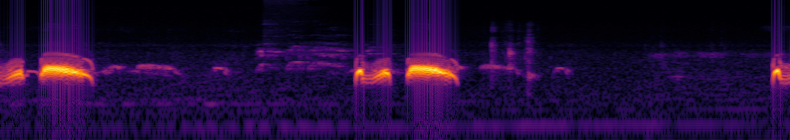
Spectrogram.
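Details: Spotted dove decoy voice meant to provoke males into singing contests. Two full low phrases, each a broken double coo then a long falling note, plus the start of a third. Quieter cooing murmurs fill the gaps.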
